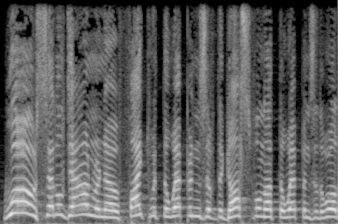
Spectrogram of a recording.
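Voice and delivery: loud, high urgent exhortation; urgent self-restraint. Pretend. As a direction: rein yourself in, loudly. Imagined self-talk to calm down.

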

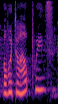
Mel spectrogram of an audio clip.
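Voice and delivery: put-on soft, high baby-talk plea; big-eyed toddler asking for help, "please" as "pweese"; little kid. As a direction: imitate a tiny child, rising sweetly at the end. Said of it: "a big-eyed little kid reaching up to you".

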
